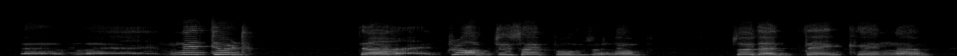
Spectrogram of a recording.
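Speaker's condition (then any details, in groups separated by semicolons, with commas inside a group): Cerebral palsy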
